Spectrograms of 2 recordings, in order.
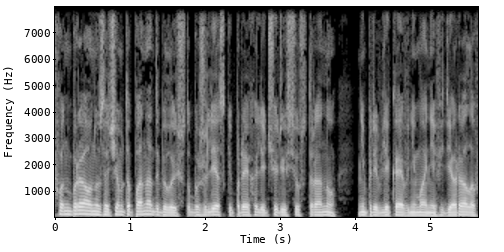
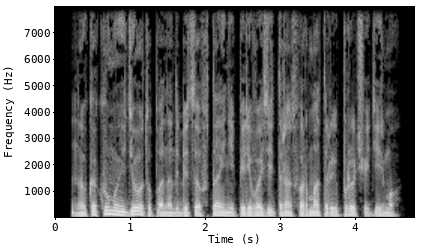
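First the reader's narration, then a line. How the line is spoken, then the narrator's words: Grumbling. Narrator (Russian): проворчал Кеннеди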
